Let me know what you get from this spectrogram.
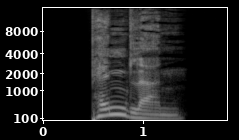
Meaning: dative plural of Pendler
- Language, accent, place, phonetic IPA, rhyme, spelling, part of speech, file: German, Germany, Berlin, [ˈpɛndlɐn], -ɛndlɐn, Pendlern, noun, De-Pendlern.ogg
